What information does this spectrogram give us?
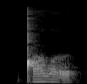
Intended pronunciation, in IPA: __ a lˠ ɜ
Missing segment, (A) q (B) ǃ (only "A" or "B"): B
